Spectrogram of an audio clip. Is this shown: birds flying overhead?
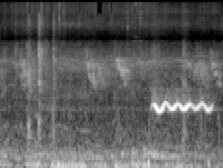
yes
